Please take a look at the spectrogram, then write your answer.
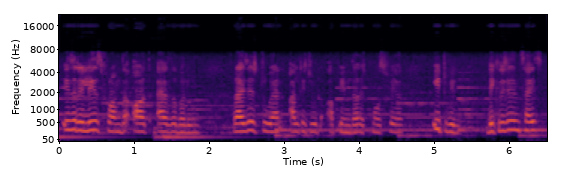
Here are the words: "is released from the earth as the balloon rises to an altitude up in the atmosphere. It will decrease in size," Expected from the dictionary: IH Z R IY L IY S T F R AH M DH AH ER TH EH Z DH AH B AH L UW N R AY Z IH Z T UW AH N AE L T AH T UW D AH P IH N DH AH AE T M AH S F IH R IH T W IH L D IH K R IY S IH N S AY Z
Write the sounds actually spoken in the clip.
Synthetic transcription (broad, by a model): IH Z R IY L IY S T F R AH M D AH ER T EH Z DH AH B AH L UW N R AY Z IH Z T UW AH N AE L T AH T UW D AH P IH N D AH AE T M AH S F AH R IH T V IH L D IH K R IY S IH N S AY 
